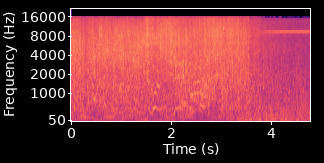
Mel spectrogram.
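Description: Water splashes and churns loudly.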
